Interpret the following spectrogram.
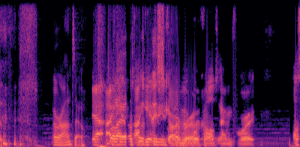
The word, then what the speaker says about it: Toronto: Uh, as a kid, I always pronounced the second T in Toronto and it was weird. Don't know why. Just always I always only pronounce the second T. I went Toronto.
